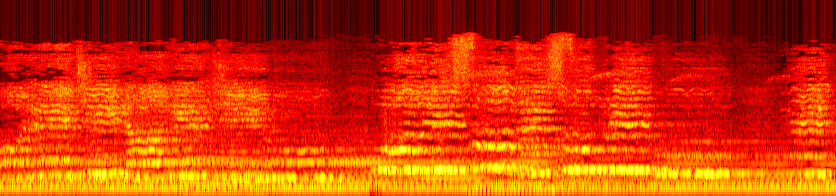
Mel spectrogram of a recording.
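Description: Choir singing slow sacred music over sustained low chords that change every second or so.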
